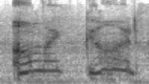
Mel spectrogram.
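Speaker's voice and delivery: breathy whisper of realisation; whispered oh my God. Real, not acted. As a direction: whisper it in shock. Stunned realisation, whispered aside.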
